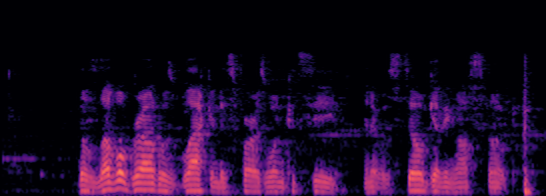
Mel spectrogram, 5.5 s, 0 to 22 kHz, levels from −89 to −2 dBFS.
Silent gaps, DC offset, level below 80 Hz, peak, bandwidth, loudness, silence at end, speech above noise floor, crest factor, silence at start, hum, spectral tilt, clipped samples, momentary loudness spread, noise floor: none; under 0.1%; -68 dBFS; -18 dBFS; 7.6 kHz; -38 LUFS; 0.15 s; 35 dB; 20 dB; 0.8 s; none; -7 dB/octave; under 0.1%; 13 LU; -71 dBFS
